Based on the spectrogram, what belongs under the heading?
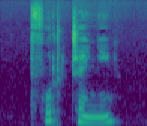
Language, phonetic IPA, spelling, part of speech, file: Polish, [tfurˈt͡ʃɨ̃ɲi], twórczyni, noun, LL-Q809 (pol)-twórczyni.wav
